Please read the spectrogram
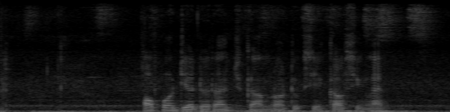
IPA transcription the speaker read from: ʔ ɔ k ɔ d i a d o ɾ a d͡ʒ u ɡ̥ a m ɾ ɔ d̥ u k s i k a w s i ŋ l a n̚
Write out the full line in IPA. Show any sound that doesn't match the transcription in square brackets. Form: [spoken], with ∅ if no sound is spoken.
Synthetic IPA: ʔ ɔ [p] ɔ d i a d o ɾ a d͡ʒ u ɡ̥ a m ɾ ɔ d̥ u k s i k a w s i ŋ l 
